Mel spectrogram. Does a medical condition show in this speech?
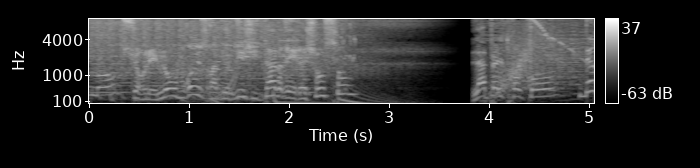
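No.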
